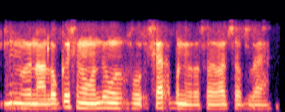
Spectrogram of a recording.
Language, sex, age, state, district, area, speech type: Tamil, male, 18-30, Tamil Nadu, Kallakurichi, rural, conversation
